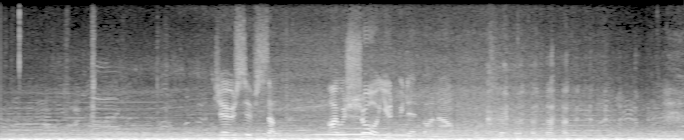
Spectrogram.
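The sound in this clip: A steady, low, droning hum from the four big rotors of a retro flying aircraft carrier, running continuously under people talking.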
